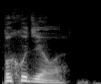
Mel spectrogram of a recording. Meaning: feminine singular past indicative perfective of похуде́ть (poxudétʹ)
- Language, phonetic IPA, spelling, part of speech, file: Russian, [pəxʊˈdʲeɫə], похудела, verb, Ru-похудела.ogg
